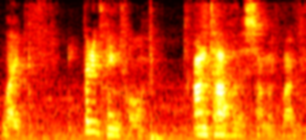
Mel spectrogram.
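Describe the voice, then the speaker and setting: Both clear background noise and a noticeable echo from the room can be heard on this track. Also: man. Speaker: vlogger sharing illness experience. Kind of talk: personal video diary. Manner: casual, many filler words.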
